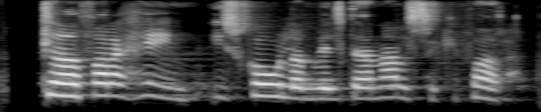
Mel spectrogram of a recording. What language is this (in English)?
Icelandic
